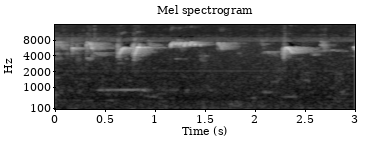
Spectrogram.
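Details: Short burst of olive-backed sunbird tembakan song, used to excite untrained sunbirds: high thin slurred notes and sweeping whistles, a short pause, then a final sharp downslurred chirp.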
